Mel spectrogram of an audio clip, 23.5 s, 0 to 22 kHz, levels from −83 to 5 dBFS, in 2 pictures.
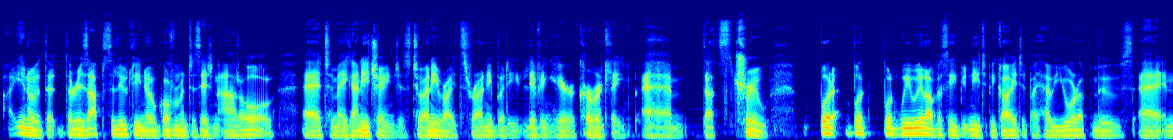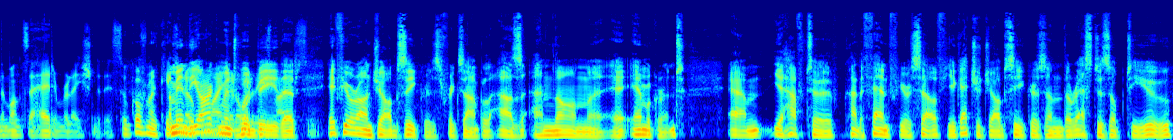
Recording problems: none

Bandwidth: 15.5 kHz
